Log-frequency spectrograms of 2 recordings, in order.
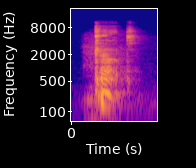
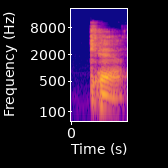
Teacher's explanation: Âm này nó hơi thiên vào âm E một chút. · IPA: /æ/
